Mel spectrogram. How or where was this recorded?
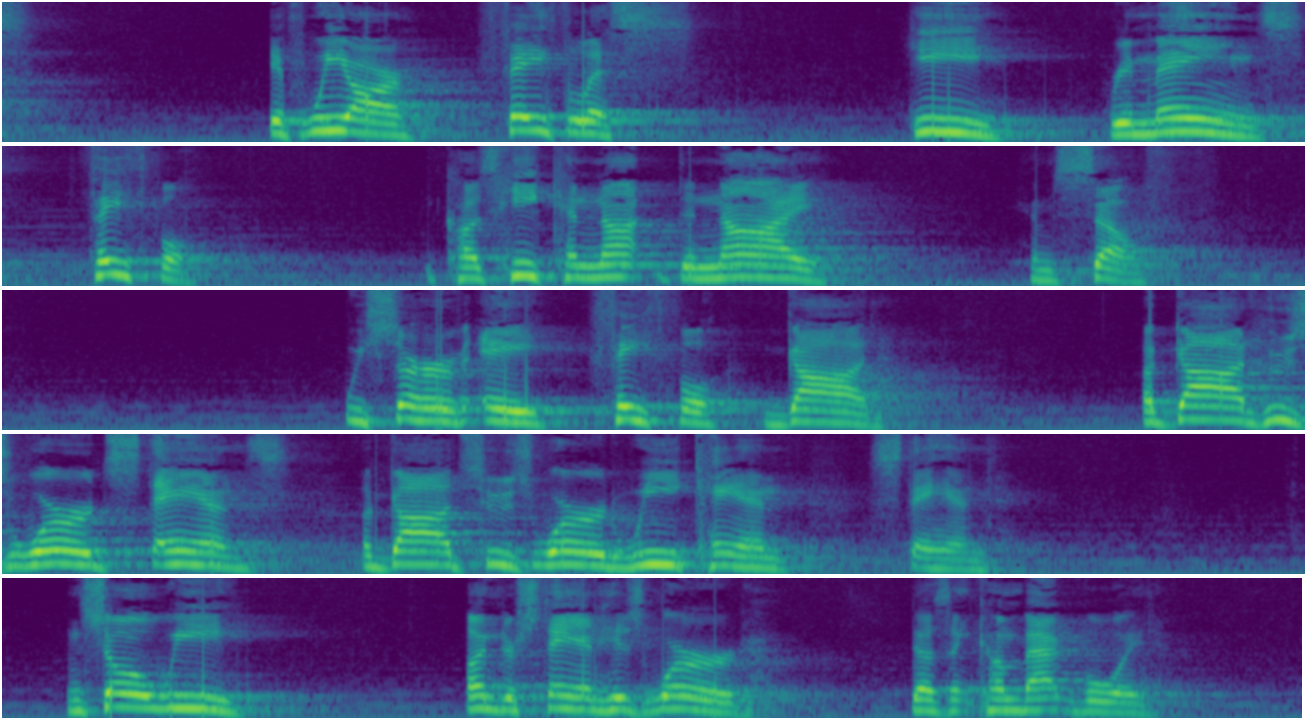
large echoing room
